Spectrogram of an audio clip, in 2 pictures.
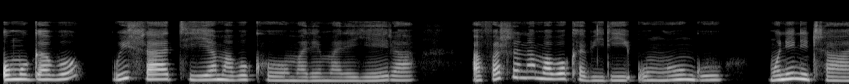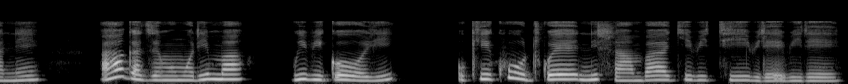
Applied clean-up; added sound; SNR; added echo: none; none; none; none.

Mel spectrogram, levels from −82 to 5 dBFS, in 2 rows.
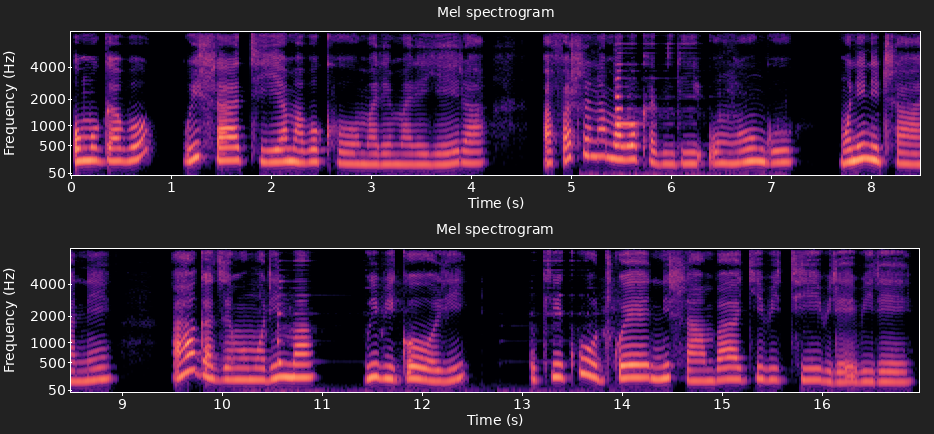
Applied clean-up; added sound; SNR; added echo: neural mask model DeepFilterNet 3.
